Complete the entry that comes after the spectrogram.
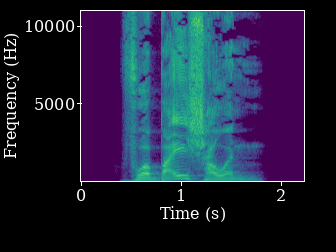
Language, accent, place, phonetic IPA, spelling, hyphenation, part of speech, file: German, Germany, Berlin, [foːɐ̯ˈbaɪ̯̯ʃaʊ̯ən], vorbeischauen, vor‧bei‧schau‧en, verb, De-vorbeischauen.ogg
- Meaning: 1. to look past 2. to swing by, to visit briefly (especially if not at a specific time)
